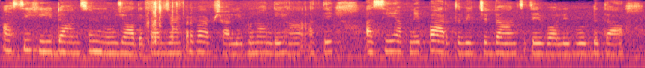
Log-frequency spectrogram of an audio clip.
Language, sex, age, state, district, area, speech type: Punjabi, female, 18-30, Punjab, Barnala, rural, spontaneous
